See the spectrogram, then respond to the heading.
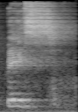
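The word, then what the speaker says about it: בית: You might even see signs that say like, the synagogue is called Beit Yaakov, but they spell it Beis Yaakov, because Beit is house, and they pronounce it as an S sound.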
